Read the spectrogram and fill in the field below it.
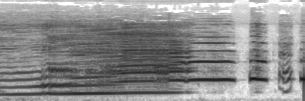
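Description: A donkey brays loudly, one long drawn-out harmonic call that then breaks into a few short, choppy gasping bursts at the end, with no voices.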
